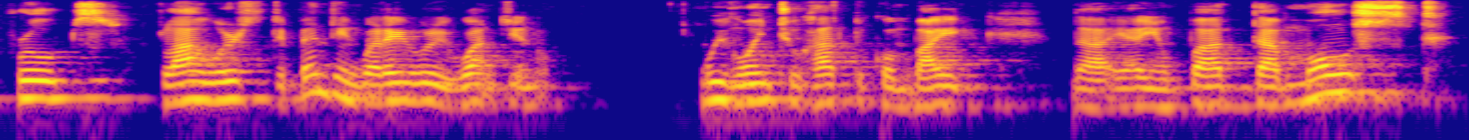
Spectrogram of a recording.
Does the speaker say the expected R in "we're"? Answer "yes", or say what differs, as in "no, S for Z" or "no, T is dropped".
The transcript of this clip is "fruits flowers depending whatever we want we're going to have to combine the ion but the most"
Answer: no, W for R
